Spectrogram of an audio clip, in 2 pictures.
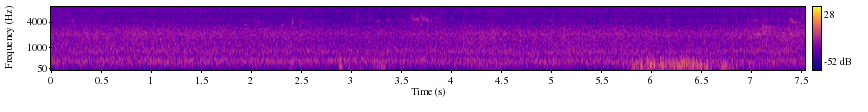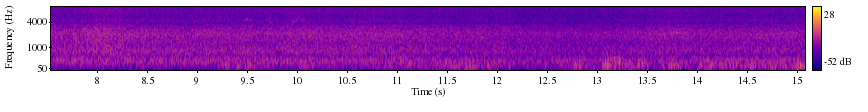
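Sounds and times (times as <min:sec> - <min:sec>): heavy rain hissing: 0:00.0 - 0:15.0
wind gusts buffeting microphone: 0:05.6 - 0:07.2, 0:09.2 - 0:15.0.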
